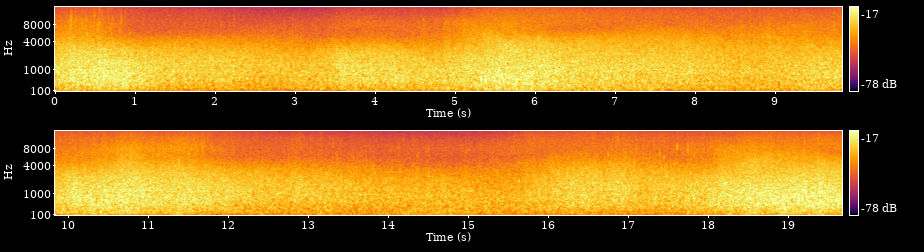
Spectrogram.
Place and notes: Pass. du Tertre Mignon, Dinard, France - vagues proches et mer calme
ambiance de mer avec les vagues légères prises très proches sur la plage calme.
